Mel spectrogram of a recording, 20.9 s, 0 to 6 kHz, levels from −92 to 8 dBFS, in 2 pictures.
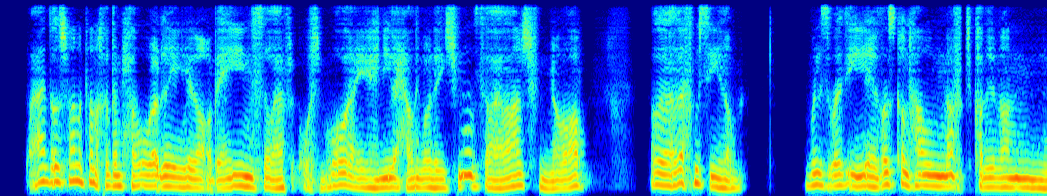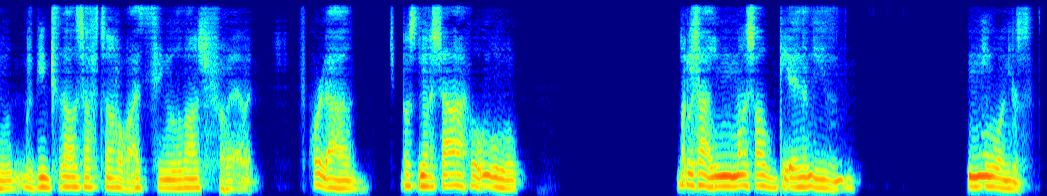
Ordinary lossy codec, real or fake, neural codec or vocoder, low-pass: none; fake; codec, 16 kHz, 0.5 kbps, FreqCodec, larger model; 5.4 kHz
